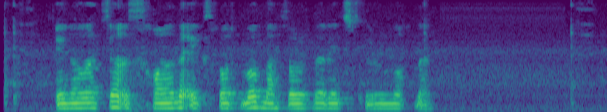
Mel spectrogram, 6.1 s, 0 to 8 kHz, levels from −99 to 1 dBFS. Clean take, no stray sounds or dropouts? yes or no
yes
